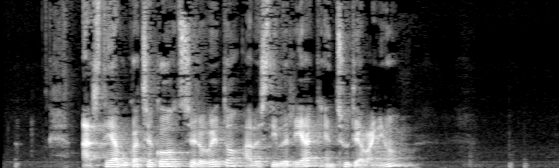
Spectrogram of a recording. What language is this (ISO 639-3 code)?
eus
